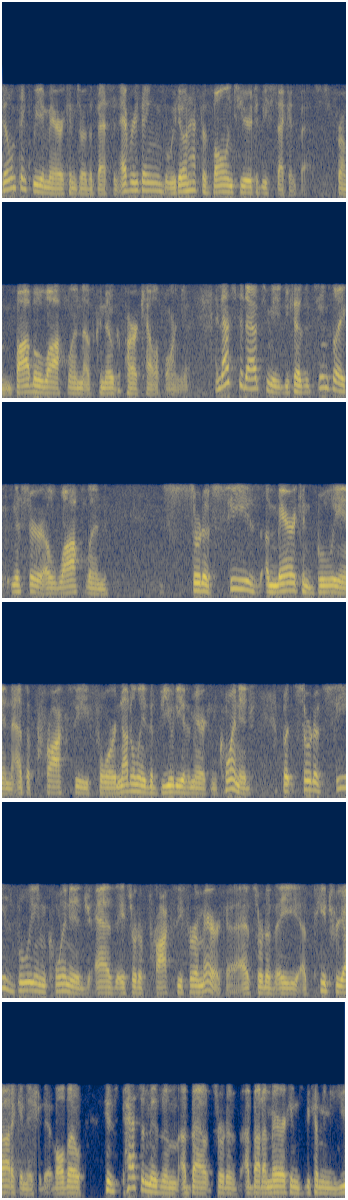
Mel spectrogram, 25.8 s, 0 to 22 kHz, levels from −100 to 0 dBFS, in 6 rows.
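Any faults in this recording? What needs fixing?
The whole clip passed through the GSM full-rate codec. It rebuilds speech from a vocal-tract model driven by sparse, regularly spaced pulses and discards everything above 3.9 kHz. The result is a buzzy, gravelly, band-limited voice, which fits a 13 kbps GSM stream. To prevent this, carry the call over a wideband codec instead of legacy GSM.

From 21.93 s to the end, just after "of a a patriotic", overdone noise removal kicks in. A suppressor set too aggressively cuts narrow bands it judges to be noise and takes quieter speech detail with them. The background drops and breaks up into twinkling specks, even though the room noise sits only about 23 dB below the speech. To prevent this, lower the suppression strength or bypass it when the noise floor is already modest.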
